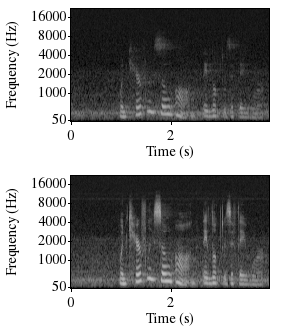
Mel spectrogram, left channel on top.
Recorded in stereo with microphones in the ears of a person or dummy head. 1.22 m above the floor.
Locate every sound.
1.0 s a woman speaking: 65° right (ahead or behind), 0.6 m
